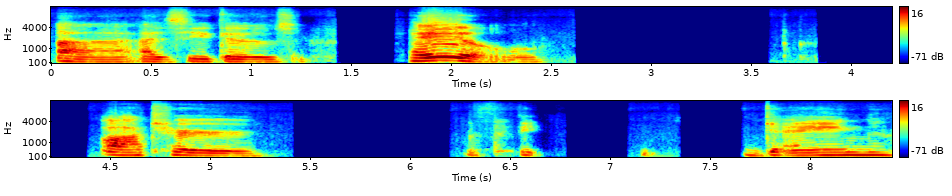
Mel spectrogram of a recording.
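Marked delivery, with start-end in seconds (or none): 1.8-8.4 huge, booming, thundering loud voice. A storyteller voices Dennis hailing the otters from the boat, Dennis's booming voice. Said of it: "his voice suddenly just booms like multitudes louder".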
